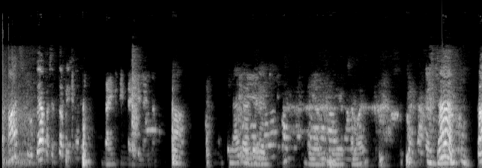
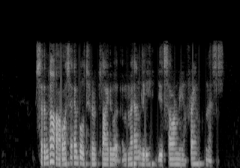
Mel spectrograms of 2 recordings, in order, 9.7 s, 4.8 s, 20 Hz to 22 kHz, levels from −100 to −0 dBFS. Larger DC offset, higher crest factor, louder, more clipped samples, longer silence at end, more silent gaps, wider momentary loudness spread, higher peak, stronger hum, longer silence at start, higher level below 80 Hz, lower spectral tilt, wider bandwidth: neither; about the same, 22 dB vs 20 dB; first, -22 LUFS vs -36 LUFS; neither; second, 0 s vs 0.35 s; first, 3.33-3.43 s, 3.85-4.10 s, 4.51-4.55 s vs none; first, 19 LU vs 13 LU; first, 0 dBFS vs -16 dBFS; neither; second, 0.05 s vs 0.75 s; first, -58 dBFS vs -66 dBFS; about the same, -7 dB/octave vs -6 dB/octave; second, 7.4 kHz vs 8.2 kHz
